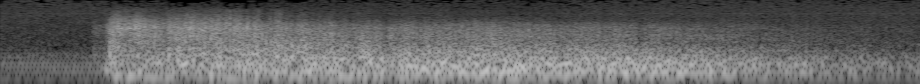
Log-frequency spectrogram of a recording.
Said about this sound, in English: The Latin term for this is admiris porbolaris, which in common country parlance is known as thunder.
